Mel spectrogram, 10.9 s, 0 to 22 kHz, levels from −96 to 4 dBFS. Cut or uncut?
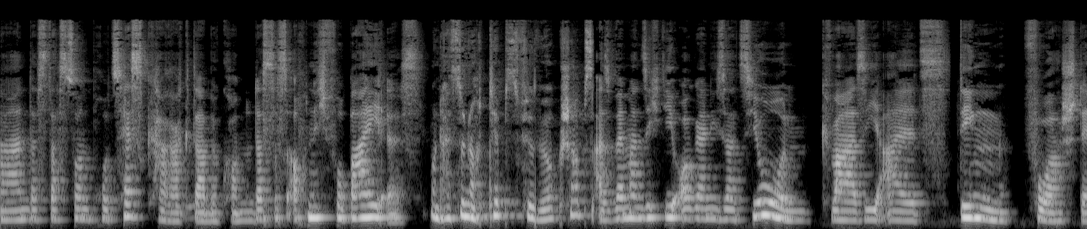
cut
